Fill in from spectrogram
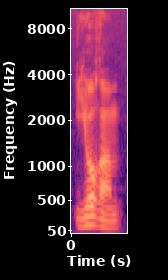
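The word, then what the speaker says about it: Yoram: Produktion war ja auch wieder, also neben Joram Globus. Wird er so ausgesprochen? – Joram.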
